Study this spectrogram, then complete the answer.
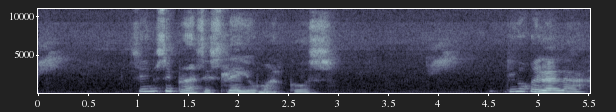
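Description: A young woman speaks calmly, close to the microphone.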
